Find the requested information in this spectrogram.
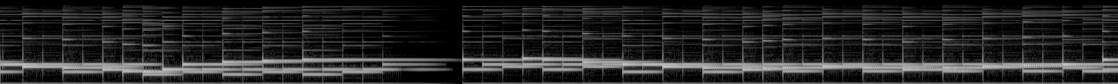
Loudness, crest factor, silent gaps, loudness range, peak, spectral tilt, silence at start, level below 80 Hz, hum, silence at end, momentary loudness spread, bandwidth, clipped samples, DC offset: -22 LUFS; 12 dB; none; 3 LU; -8 dBFS; 0.5 dB/octave; 0 s; -64 dBFS; none; 0 s; 4 LU; 17 kHz; under 0.1%; 1%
